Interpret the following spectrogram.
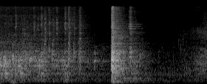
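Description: Pull-down projector screen being drawn down, its roller mechanism rattling, then a single sharp clunk about a second in.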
